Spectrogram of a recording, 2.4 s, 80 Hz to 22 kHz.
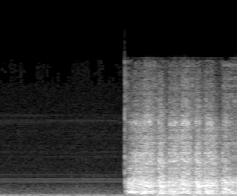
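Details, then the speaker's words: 2001 Kawasaki KLR650 single after sitting 4 years, fresh battery fitted, cranking in neutral: starter turns it over at a steady pace with a firm pulse each compression stroke; it has compression. "Okay. Sounds like it's got compression."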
